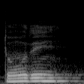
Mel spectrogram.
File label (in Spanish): liso, Otomí, hombre; Percepción; Vocabulary; INALI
